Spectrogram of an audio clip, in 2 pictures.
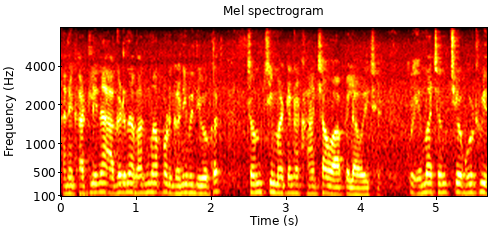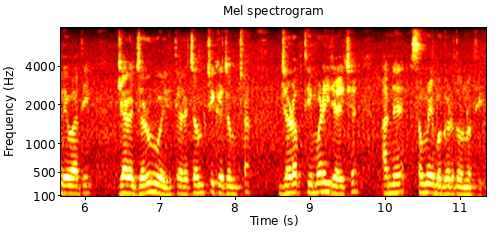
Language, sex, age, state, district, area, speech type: Gujarati, male, 45-60, Gujarat, Rajkot, urban, spontaneous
